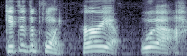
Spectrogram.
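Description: In a small, cluttered room at home, a middle-aged woman with a high, soft voice chats reflectively to camera at a moderate pace. As host, she reads out an inspirational reflection and comments on it, wandering into rambling, conversational asides, all captured in dull, lo-fi webcam sound.

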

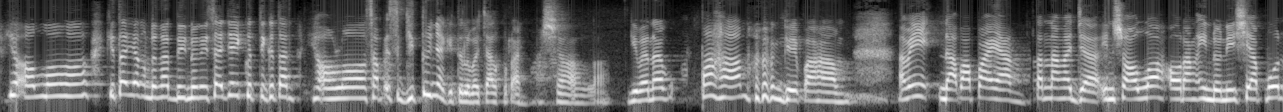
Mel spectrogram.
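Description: A woman religious teacher giving a chatty study lecture to a group of women, speaking straight to them and reciting Arabic phrases. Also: on the high side.

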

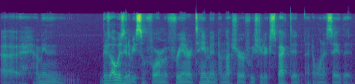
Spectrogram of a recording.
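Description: Weary, low-pitched young man rambling. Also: lively intonation, normal speed, pushed and bright, slight background noise. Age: 20s. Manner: weary, drowsy, hesitant rambling. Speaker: video blogger. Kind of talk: casual rambling chat to camera. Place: small room indoors at home.

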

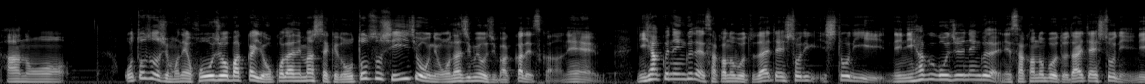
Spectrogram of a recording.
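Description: This man from Shizuoka, Japan hosts a history channel and is live-streaming, reading viewer comments aloud. His voice is light, gravelly and fairly high for a man, and he talks in a casual, friendly, chatty way with lots of "um"s and other fillers.

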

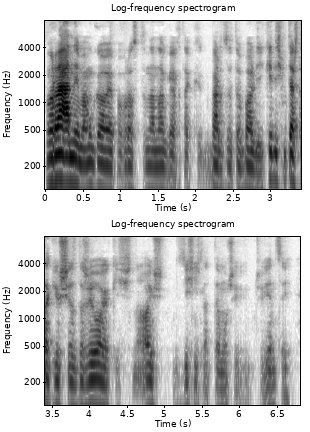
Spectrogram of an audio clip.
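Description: A man's voice: fairly low pitch, brisk, fairly bright tone. A man in his thirties from Poland with a stuffy, pinched-nose nasal voice, sounding under the weather as he chats casually and ramblingly for a vlog. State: sick with a stuffy nose, feeling weak. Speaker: vlogger. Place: small room with full shelves, indoors.

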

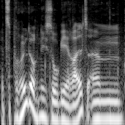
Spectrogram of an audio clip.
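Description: A man's voice: on the low side, expressive, moderate pace, mellow, slight background noise. A man giving casual, joking gameplay commentary and reading game text aloud. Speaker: let's play host.

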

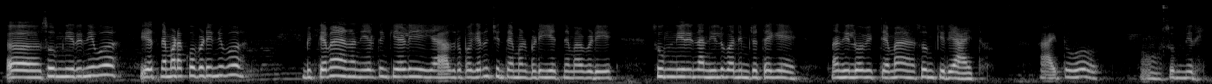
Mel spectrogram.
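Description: A kindly village woman, played by a woman, coaxes and hushes a friend over and over. Her voice sits high and runs quick. The sound is dull and lo-fi, as in a village sketch drama. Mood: soothing. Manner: coaxing, repeats herself to calm someone.

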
